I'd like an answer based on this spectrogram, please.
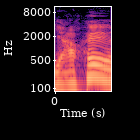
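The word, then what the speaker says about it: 야훼: 이름 중에 특별히 그 여호와 요즘 문제 야외 라는 발음이 원래가 더 이렇게 가까울 거라고 그렇게 많이 책 득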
